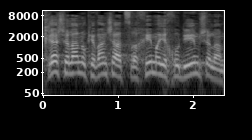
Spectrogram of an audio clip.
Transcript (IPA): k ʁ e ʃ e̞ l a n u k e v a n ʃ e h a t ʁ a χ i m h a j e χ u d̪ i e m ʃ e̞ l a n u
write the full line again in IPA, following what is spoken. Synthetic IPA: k ʁ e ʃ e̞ l a n u k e v a n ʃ e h a t͡s ʁ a χ i m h a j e χ u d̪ i i m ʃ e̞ l a n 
